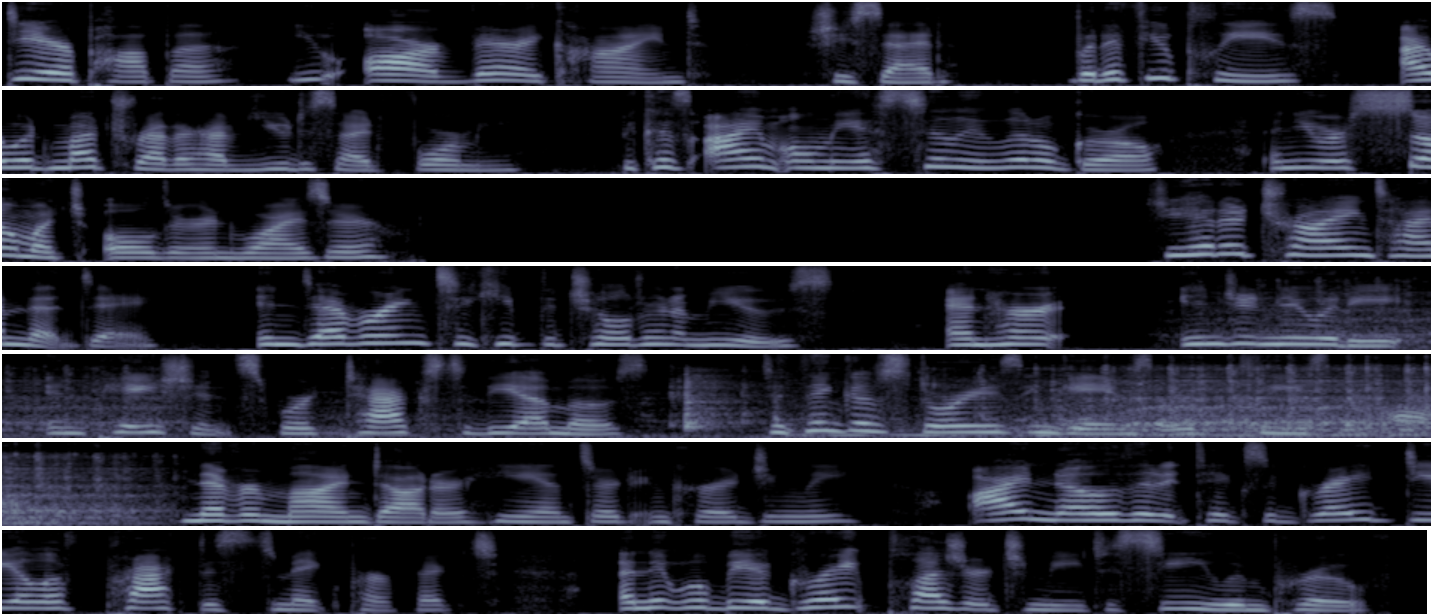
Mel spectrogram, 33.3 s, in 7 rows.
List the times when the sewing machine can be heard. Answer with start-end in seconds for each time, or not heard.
18.1-24.4.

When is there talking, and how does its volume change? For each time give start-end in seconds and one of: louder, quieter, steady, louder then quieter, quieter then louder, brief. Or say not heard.
0.0-10.8 steady
13.3-33.1 steady.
